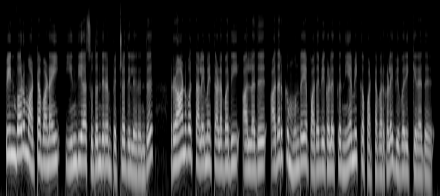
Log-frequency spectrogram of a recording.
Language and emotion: Tamil, neutral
